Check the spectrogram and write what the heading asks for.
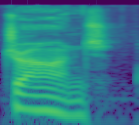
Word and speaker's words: Dronge: Dronge? Rhymes with orange? – Dronge.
